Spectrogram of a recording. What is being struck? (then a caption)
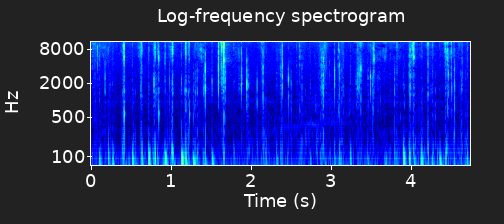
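Small plastic condiment sachet. A small red plastic ketchup sachet, apparently full, is held in one hand and tapped and scratched with the long nails of the other. The result is a dense run of quick, dry crinkling taps and scratches with soft low thumps, each sound dying away almost at once.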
